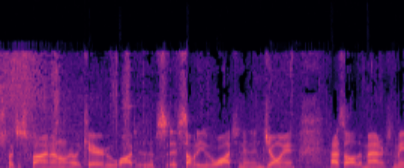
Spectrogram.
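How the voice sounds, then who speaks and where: A man speaks at a very fast pace, his pitch medium. His intonation is fairly even, with noticeable background noise around him. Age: 20s. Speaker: gaming streamer. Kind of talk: casual chat. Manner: casual, swearing freely.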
